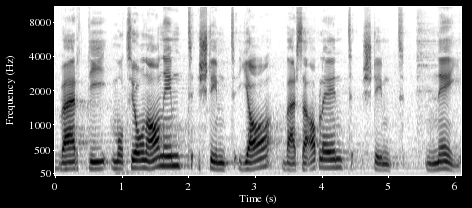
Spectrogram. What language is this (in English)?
Swiss German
